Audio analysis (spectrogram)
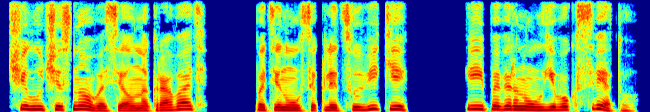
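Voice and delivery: ordinary delivery, nothing marked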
